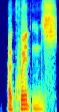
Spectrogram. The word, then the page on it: acquittance: American English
